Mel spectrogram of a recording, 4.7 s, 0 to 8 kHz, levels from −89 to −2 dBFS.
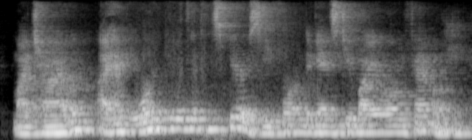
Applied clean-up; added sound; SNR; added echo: neural separator model SepFormer DNS4.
